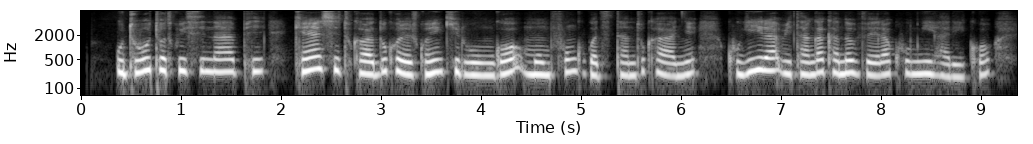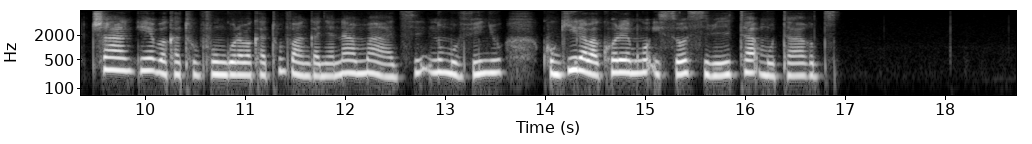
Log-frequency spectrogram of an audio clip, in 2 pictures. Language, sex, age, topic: Rundi, female, 18-24, agriculture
